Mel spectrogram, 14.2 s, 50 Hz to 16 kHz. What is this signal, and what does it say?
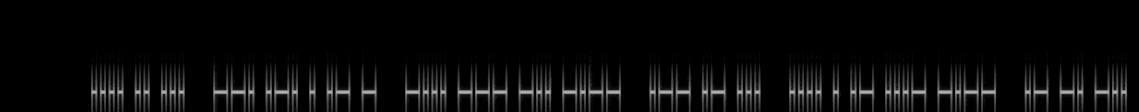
Morse code, heard as a keyed tone, about 22 wpm, 700 Hz. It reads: HIS GREAT BODY WAS HEAVY AND
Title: Sentences from Top 1400 Words 22wpm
